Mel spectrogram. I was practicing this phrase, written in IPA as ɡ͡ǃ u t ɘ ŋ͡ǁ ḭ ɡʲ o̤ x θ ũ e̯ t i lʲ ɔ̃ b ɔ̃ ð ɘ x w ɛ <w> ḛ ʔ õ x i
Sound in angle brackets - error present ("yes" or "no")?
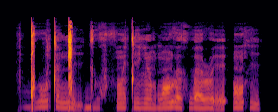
yes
